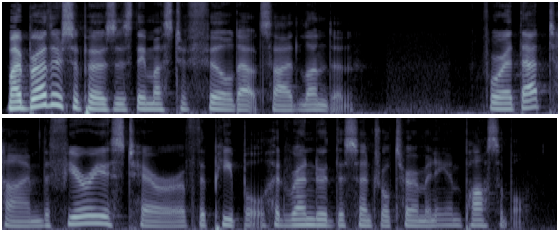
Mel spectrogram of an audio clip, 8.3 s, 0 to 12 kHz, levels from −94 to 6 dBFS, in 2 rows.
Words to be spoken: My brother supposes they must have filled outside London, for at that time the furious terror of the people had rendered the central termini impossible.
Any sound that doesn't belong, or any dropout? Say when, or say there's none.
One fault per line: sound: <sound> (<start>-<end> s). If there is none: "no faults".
no faults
